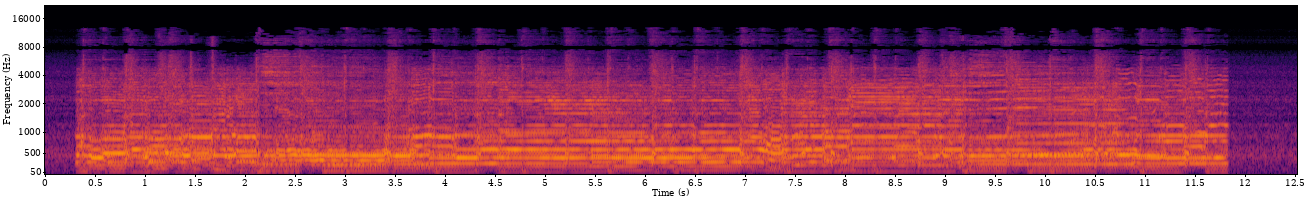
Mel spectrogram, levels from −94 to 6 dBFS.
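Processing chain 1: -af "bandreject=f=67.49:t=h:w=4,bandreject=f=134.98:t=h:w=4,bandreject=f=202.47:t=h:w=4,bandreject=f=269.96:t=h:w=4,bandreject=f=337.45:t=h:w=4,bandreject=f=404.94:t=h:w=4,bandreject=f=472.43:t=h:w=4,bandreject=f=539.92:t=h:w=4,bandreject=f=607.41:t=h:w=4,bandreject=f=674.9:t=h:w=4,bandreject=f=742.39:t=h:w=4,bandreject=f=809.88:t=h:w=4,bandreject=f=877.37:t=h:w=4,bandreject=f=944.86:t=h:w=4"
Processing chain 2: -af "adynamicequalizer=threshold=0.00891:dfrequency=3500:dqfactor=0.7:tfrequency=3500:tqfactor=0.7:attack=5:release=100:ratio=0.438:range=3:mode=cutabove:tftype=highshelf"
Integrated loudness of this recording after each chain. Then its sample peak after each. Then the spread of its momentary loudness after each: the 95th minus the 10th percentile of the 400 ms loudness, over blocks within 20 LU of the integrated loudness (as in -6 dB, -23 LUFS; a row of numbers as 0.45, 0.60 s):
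-22.5, -22.5 LUFS; -9.5, -9.5 dBFS; 1, 2 LU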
